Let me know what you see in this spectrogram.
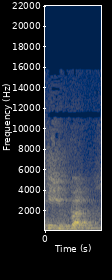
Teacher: it's fourth tone followed by a third tone.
